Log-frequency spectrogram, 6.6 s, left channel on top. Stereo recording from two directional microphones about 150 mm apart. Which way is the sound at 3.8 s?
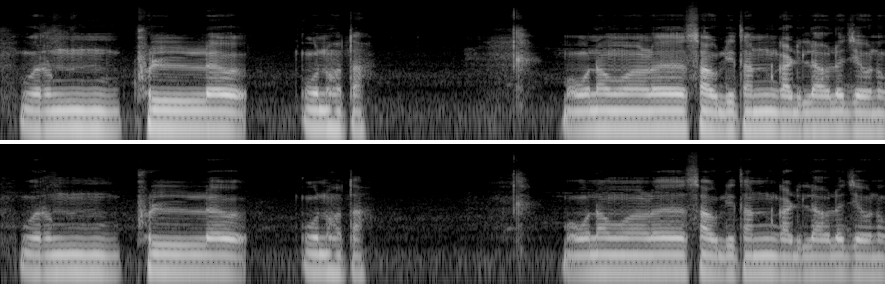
20° left (ahead or behind).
